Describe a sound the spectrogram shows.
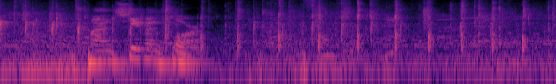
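A crowd of people murmurs and talks outdoors.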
